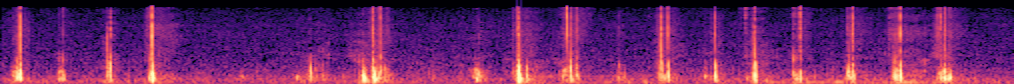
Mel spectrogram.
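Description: A bamboo ear pick scratches along the folds of a silicone ear model and near its canal, which holds a metal mic capsule, while fingertips steady the mold. Close, soft scratchy strokes come in short separate bursts, each with a dull low thump and a quick bright rasp, over quiet pauses.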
